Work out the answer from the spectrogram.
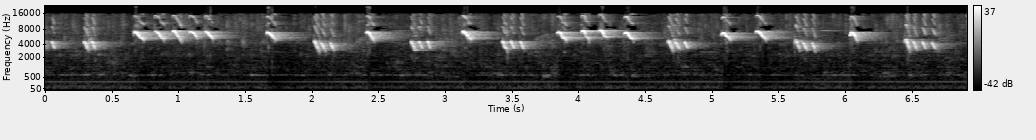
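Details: Energetic Crimson sunbird song used as a master for teaching other songbirds: continuous high-pitched twittering, strings of bright chirps alternating with lower slurred notes, repeated without break throughout.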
